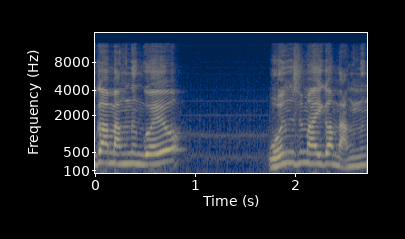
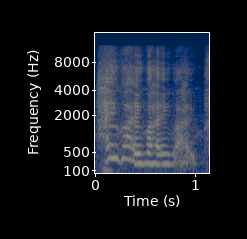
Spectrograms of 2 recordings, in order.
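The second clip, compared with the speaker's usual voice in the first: soft, helpless run of sighing words; feeble, hushed lament; mock pastor's moaning; 9 dB quieter, faster than usual. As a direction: moan along with the flock. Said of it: "목사까지".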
